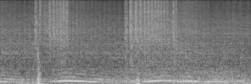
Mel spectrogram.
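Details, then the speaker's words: Engine stomped to full throttle suddenly from idle: revs start to climb, then bog and sag with sharp pops, twice in four seconds, a stumble. Owner suspects a faulty sensor. "now watch what happens if I stomp on it from an idle as long as the throttle remains to the floor that's what it does but it has to be done suddenly so I'm thinking somewhere of a sensor there is messing up"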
